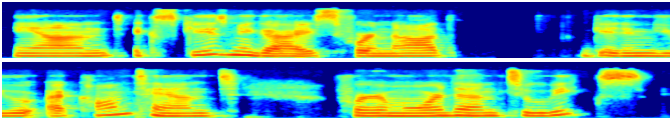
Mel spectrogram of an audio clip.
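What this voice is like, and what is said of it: Deep, hoarse voice after illness. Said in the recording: “sorry for my little deep voice ... I got kind of sick and I lost my voice completely”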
